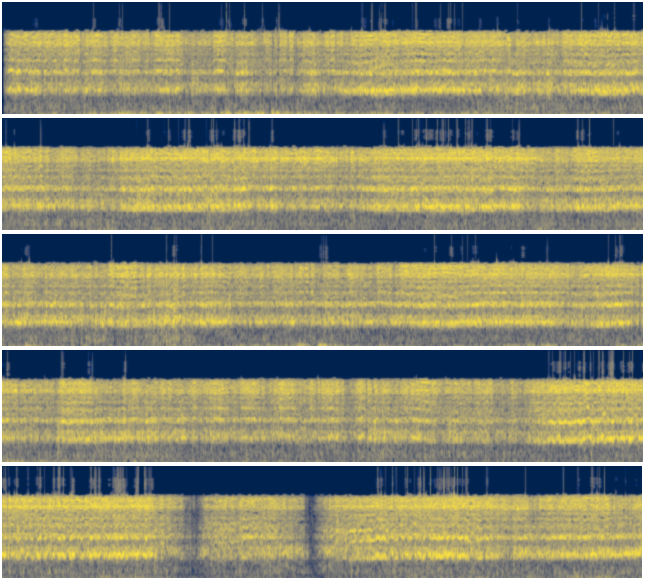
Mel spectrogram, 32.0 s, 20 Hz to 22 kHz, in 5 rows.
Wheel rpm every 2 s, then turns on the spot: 230, 230, 230, 230, 220, 220, 220, 230, 230, 230, 230, 230, 200, 160, 130, 210.
none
